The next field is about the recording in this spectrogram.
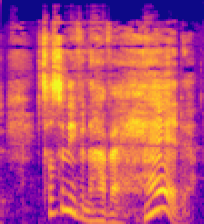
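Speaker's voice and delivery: high, horrified disbelief; rising incredulous alarm; shuddering. A narrator's reading. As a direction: protest in creeped-out amazement. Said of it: "Jack shuddered".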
